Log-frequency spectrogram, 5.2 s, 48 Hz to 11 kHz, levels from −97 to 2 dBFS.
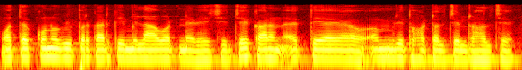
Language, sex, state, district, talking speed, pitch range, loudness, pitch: Maithili, male, Bihar, Madhepura, 220 wpm, 115-120 Hz, -15 LUFS, 120 Hz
